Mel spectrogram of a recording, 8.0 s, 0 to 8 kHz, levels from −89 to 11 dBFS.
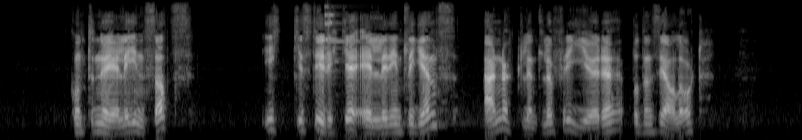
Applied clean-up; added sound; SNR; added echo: none; Tools; 18 dB; none.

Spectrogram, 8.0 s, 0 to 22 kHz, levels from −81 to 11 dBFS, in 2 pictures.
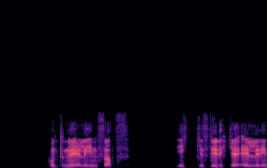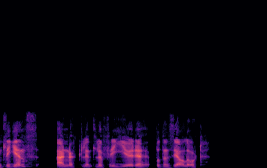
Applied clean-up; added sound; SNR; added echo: neural mask model Resemble Enhance denoiser.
